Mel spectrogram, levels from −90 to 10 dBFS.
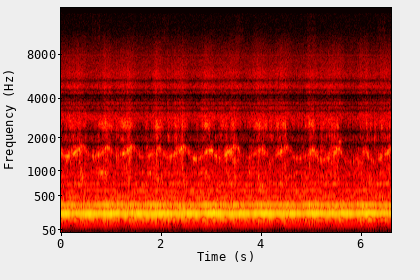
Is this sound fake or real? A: real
